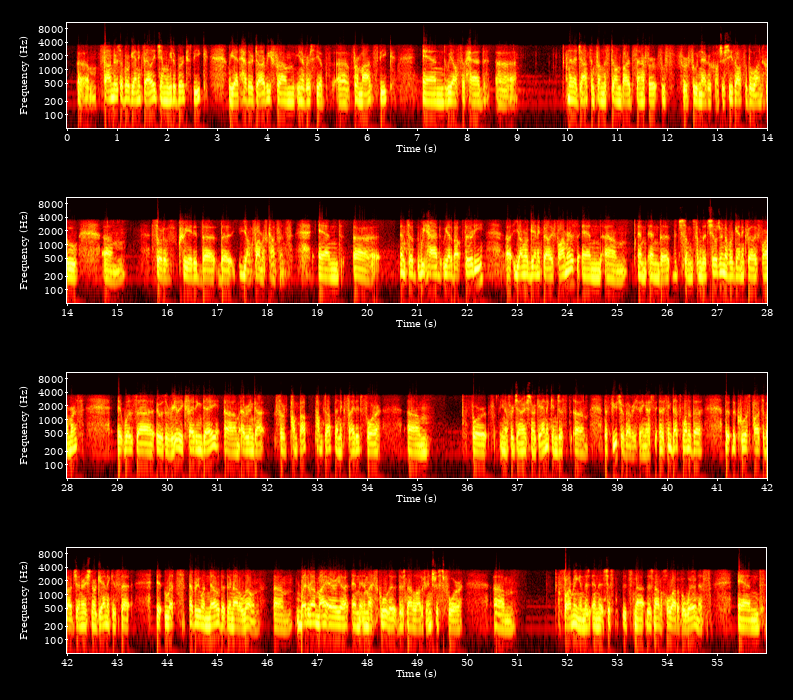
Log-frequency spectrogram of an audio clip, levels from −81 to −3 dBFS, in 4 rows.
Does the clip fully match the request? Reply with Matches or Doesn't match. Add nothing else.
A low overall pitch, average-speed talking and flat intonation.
Matches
